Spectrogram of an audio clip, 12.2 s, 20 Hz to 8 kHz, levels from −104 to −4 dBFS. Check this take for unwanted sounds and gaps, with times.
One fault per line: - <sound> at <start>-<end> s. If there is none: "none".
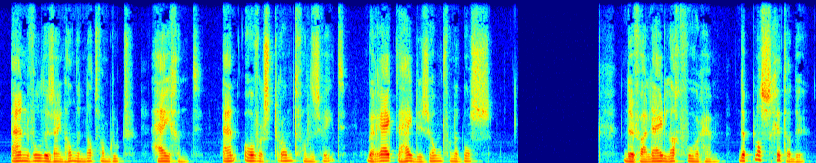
none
